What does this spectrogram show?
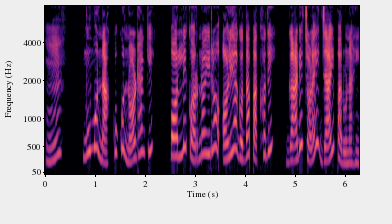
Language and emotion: Odia, disgusted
